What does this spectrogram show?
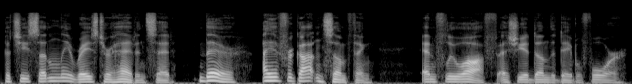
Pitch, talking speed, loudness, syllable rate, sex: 120 Hz, 220 wpm, -19 LUFS, 6.0 syllables/s, male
